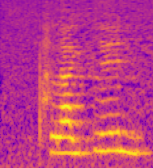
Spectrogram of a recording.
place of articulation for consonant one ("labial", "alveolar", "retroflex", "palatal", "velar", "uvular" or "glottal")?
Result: labial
